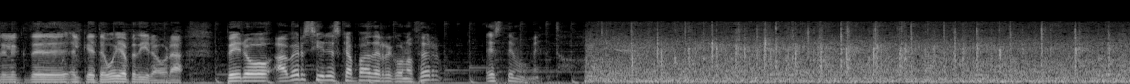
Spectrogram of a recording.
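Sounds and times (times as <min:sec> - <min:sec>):
speech: 0:00.0 - 0:06.0
applause on a train platform: 0:05.8 - 0:11.3
train machinery: 0:05.9 - 0:11.3.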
